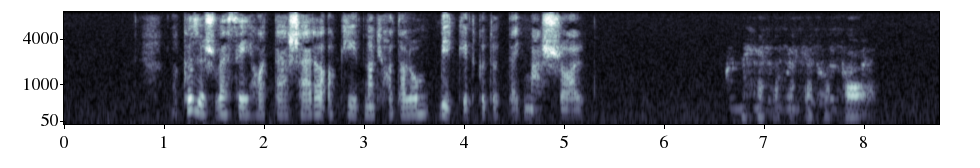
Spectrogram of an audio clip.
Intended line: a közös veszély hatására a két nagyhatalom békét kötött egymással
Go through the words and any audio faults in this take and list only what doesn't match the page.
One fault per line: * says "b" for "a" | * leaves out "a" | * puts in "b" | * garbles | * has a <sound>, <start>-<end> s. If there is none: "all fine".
* has a laugh, 6.6-8.2 s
